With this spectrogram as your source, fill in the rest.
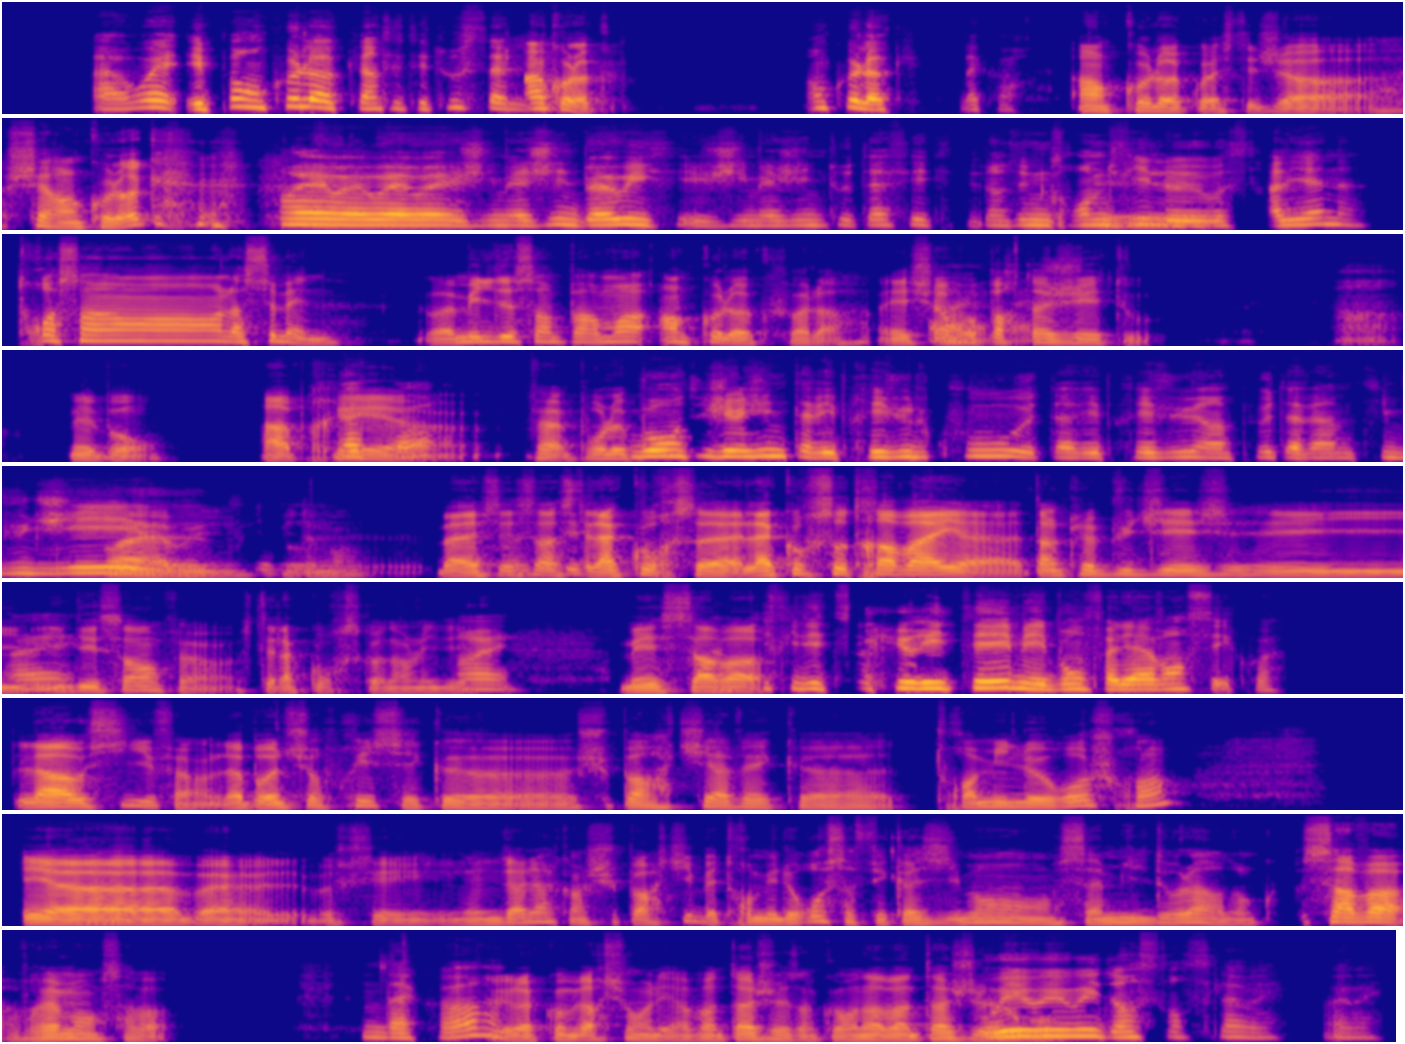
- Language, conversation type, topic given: French, podcast, Quelle décision prise sur un coup de tête s’est révélée gagnante ?
- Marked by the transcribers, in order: chuckle; other background noise; gasp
